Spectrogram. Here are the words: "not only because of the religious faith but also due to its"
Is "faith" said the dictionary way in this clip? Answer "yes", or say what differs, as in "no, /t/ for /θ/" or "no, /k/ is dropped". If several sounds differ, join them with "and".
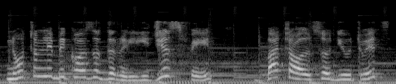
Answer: no, /t/ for /θ/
